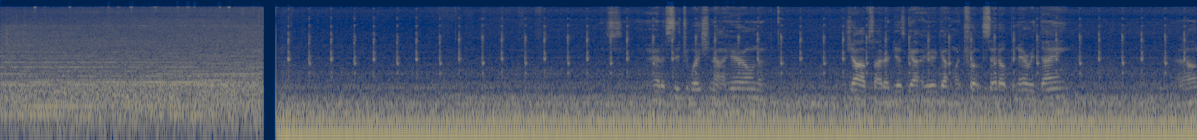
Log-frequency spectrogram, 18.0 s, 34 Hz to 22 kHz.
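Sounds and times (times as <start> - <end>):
deep engine rumble: 0.0 - 17.9
vehicle engine humming: 0.0 - 17.9
regular ticking: 4.1 - 17.9.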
